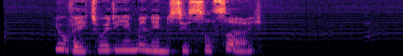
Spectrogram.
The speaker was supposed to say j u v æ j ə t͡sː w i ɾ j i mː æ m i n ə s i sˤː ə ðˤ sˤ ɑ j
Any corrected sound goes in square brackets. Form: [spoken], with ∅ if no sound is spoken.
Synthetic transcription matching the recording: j u v æ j ə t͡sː w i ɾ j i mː æ [n] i n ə s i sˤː ə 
